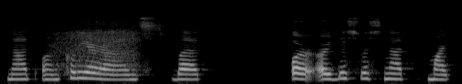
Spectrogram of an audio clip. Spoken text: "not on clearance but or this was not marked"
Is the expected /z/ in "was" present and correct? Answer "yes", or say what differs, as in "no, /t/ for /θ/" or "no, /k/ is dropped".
no, /s/ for /z/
